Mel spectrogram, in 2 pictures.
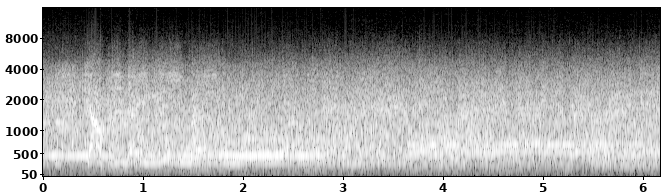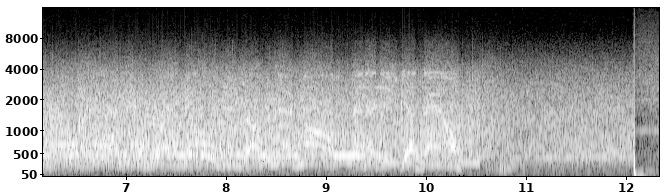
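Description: CB radio receiver on channel 28 hissing with static, with faint, overlapping voices of distant stations garbled in the noise. Steady whistling tones sit under the voices for most of the time, and it all drops a little quieter near the end.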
